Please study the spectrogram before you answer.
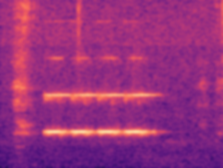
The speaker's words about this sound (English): That was some alarm going off that I've generated by admitting I've got a season ticket.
